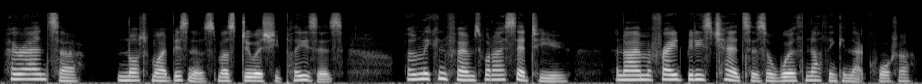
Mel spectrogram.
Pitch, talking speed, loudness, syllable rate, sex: 185 Hz, 190 wpm, -17 LUFS, 5.4 syllables/s, female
